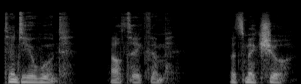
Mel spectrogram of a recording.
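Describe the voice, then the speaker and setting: A husky, fairly low male voice as a stoic samurai in a dramatic video game. He speaks in terse, measured phrases with grave determination. The sound is close and dry. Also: bright, forceful tone, no echo, heavily acted. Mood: grave, focused. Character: stoic, determined samurai warrior, adult man.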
